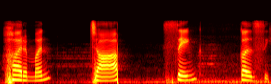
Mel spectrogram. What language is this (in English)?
Punjabi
